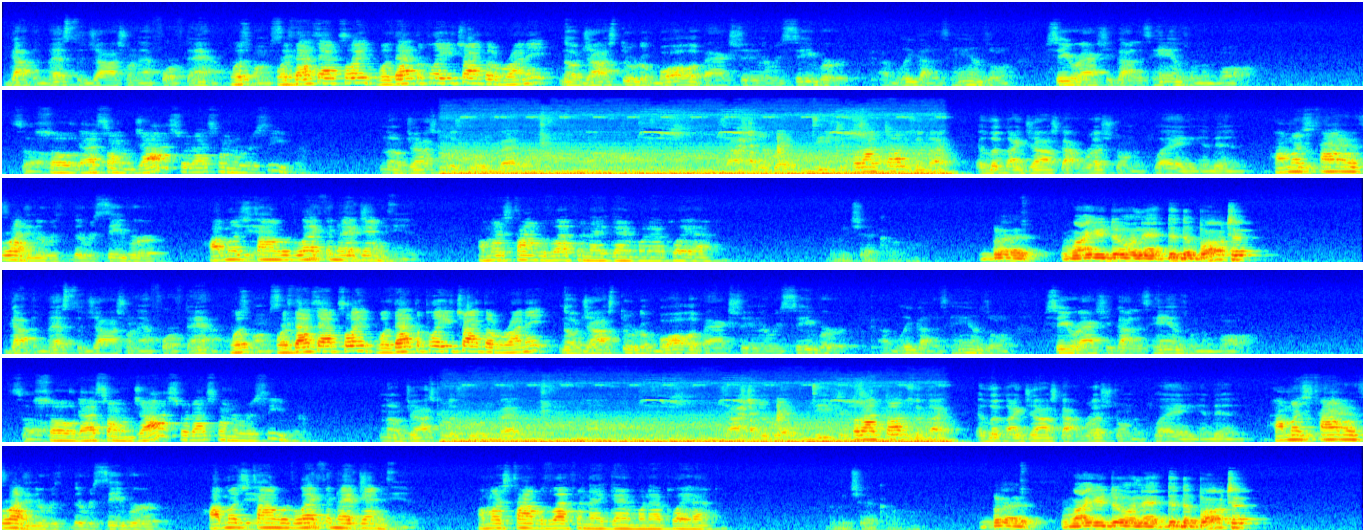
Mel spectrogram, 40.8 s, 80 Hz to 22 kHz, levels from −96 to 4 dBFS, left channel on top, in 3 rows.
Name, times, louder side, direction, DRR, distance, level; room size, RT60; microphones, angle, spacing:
voice 1, 0.0-3.1 5.6-8.4 8.8-10.1 10.4-12.5 13.7-14.2 17.4-20.0 20.8-23.0 23.3-26.0 26.5-28.8 29.6-31.4 35.5-36.4, equal, 40° right, -3 dB, 1.5 m, -35 dB
voice 2, 2.8-5.4 14.0-16.6 22.1-22.7 26.3-27.5 29.3-31.1 32.0-34.3, right 3 dB, 55° right, 3 dB, 0.4 m, -23 dB
sound 1, 18.0-23.1, equal, 90° left, 1.4 m, -23 dB
voice 3, 37.0-37.5 37.8-39.6, left 1 dB, 5° right, -2 dB, 0.6 m, -17 dB
3.9 x 2.2 x 4.3 m, 0.42 s
head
